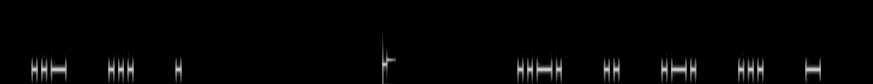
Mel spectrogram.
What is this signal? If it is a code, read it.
Morse code, heard as a keyed tone, about 25 wpm, spaced as for 14 wpm, 700 Hz. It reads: USE FIRST
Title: 3x Character Spacing - Top 100 Words - 25wpm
